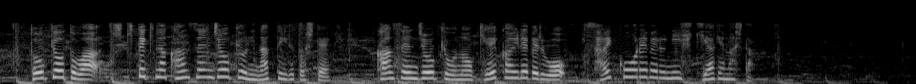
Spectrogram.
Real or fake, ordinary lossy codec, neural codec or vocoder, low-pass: fake; none; codec, 16 kHz, 8 kbps, FreqCodec, larger model; 7.2 kHz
